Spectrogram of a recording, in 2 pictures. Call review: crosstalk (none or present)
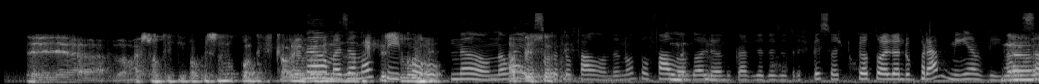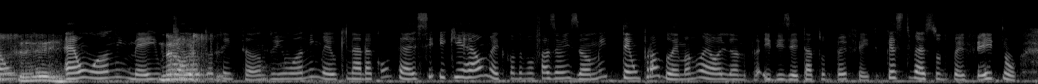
present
